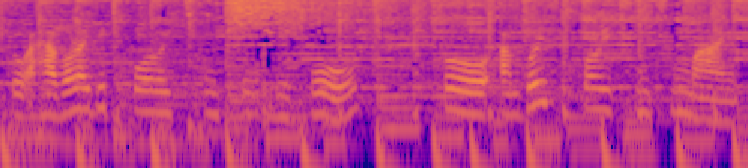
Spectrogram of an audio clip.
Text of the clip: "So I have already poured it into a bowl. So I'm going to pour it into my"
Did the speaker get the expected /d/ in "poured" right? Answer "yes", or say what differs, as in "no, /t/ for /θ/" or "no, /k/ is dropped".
no, /d/ is dropped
